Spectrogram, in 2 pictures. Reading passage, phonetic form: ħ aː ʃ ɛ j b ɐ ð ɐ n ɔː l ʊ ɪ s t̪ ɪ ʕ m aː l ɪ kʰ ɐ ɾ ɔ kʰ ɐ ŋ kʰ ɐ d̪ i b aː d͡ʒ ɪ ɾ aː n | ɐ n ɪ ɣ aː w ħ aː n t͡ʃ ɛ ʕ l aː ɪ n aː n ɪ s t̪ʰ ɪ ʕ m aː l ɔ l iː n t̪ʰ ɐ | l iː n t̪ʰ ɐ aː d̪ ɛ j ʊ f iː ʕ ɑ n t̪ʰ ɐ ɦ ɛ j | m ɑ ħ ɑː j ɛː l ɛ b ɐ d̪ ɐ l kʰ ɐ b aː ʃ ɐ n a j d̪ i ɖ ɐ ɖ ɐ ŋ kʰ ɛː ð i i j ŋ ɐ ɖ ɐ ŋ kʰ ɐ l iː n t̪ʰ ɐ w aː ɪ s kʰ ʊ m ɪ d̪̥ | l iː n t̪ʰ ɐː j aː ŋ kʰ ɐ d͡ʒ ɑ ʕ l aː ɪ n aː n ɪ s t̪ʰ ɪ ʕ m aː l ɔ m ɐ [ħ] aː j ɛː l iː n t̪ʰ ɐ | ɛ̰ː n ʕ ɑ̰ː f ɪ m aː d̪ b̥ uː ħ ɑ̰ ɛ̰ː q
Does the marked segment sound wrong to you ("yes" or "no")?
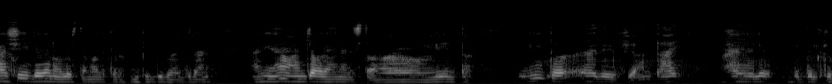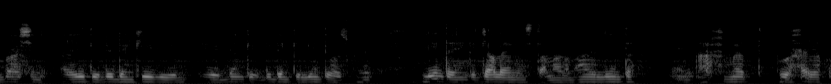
no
